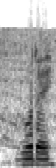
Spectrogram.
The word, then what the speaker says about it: Bourdais: Bourdais, thank you.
